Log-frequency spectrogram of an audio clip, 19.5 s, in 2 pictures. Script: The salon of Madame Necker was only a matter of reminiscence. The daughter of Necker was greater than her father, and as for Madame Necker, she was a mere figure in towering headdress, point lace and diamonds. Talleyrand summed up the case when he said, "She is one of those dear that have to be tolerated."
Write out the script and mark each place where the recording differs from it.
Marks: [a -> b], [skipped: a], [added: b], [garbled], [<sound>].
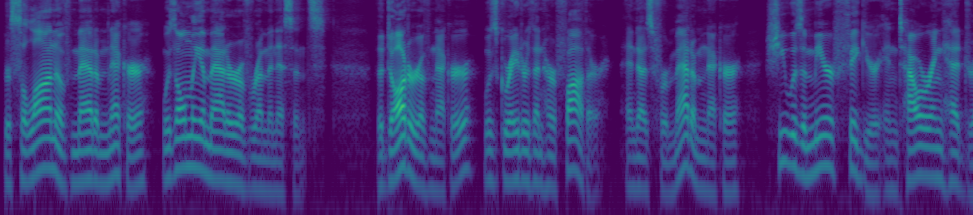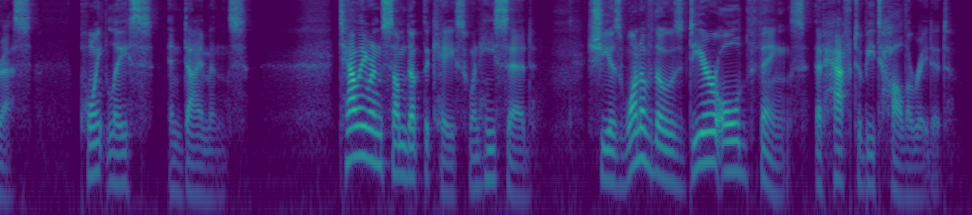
The salon of Madame Necker was only a matter of reminiscence. The daughter of Necker was greater than her father, and as for Madame Necker, she was a mere figure in towering headdress, point lace and diamonds. Talleyrand summed up the case when he said, "She is one of those dear [added: old things] that have to be tolerated."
